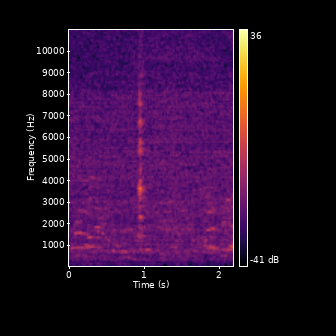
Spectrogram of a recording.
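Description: Faint background of distant voices over a steady low hum, with one faint click about halfway through.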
